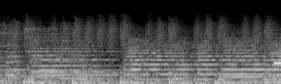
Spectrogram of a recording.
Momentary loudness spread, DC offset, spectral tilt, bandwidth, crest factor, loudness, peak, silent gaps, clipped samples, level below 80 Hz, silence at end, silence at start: 3 LU; under 0.1%; -6.5 dB/octave; 11 kHz; 18 dB; -20 LUFS; 0 dBFS; none; under 0.1%; -26 dBFS; 0 s; 0 s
